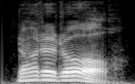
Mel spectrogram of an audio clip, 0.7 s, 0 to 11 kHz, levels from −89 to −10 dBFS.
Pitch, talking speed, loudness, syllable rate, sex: 140 Hz, 265 wpm, -15 LUFS, 6.5 syllables/s, male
